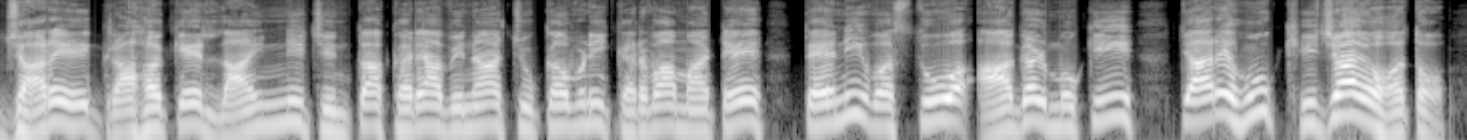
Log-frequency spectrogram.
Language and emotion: Gujarati, angry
